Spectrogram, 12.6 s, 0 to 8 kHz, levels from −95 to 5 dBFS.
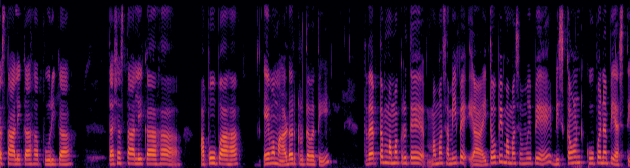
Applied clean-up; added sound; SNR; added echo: neural mask model Resemble Enhance denoiser.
